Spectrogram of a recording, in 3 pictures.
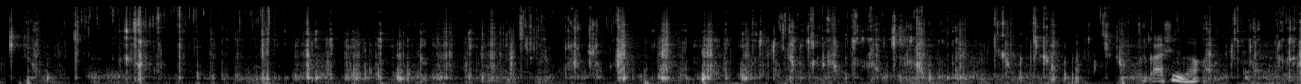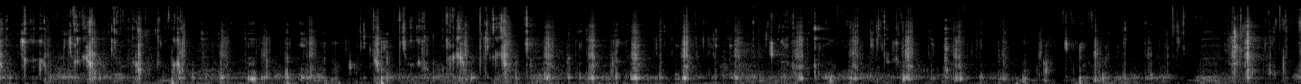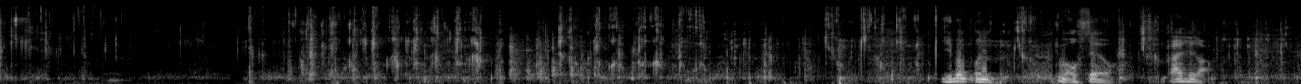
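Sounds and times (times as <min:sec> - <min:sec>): crunchy chewing of fish bones: 0:00.0 - 0:39.0.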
